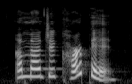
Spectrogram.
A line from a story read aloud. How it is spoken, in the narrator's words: Aladdin exclaimed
